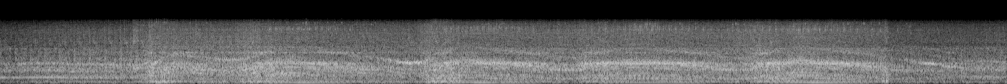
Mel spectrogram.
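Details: Subaru with 2.5/2.0 hybrid engine, recorded near the turbo: mid-pitched whine swelling and wavering over the idle; owner was chasing a turbo-area noise but caught this other, more worrying noise, cause unidentified.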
